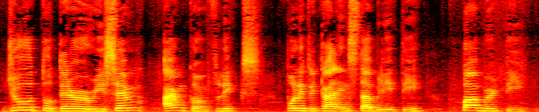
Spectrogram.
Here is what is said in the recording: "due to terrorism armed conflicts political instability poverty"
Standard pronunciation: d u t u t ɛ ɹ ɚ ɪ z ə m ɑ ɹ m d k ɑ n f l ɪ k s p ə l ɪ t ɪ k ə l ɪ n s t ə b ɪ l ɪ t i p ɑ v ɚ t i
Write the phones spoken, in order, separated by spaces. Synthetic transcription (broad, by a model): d u t u t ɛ ɹ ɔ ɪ s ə m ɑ ɹ m k ɑ n f l ɪ k s p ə l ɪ t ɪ k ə l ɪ n s t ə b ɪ l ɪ t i p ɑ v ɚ t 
